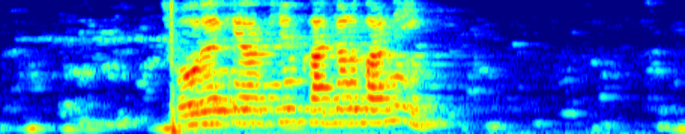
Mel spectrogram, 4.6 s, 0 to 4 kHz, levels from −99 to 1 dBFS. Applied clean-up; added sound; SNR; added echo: classical method WPE with log-MMSE.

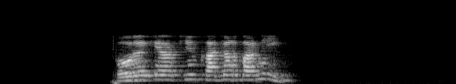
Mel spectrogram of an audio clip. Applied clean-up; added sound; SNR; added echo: neural mask model DeepFilterNet 3.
